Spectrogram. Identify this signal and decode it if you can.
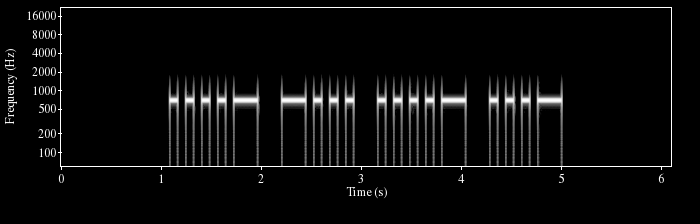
Morse code, heard as a keyed tone, about 15 wpm, 700 Hz. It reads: 4B4V
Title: All Cut Numbers - 4-Digit 15wpm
